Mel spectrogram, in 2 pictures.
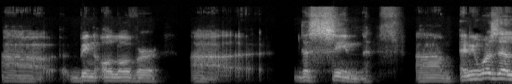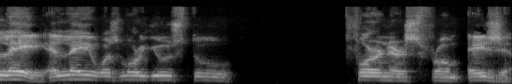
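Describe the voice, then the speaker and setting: In a strong Greek accent, the speaker goes at a very slow pace with lively intonation and long, frequent pauses. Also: man, medium pitch for a man. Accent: heavy Greek. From Greece, Athens. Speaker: music producer. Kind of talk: interview.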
